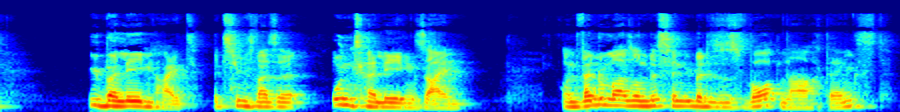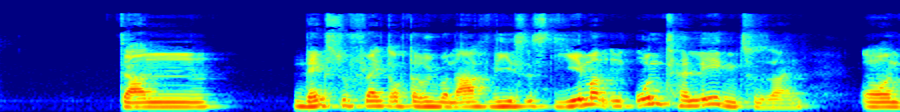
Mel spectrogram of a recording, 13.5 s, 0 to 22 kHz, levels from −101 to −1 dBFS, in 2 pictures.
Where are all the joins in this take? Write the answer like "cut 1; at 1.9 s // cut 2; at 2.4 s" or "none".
cut 1; at 4.1 s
